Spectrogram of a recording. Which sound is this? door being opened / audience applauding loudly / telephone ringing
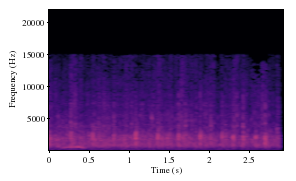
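audience applauding loudly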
